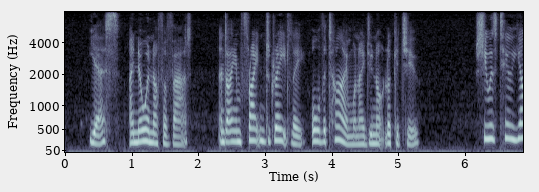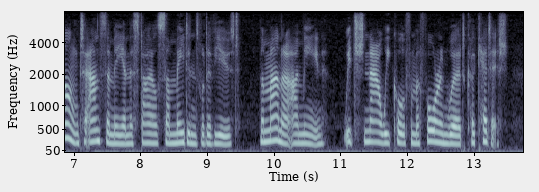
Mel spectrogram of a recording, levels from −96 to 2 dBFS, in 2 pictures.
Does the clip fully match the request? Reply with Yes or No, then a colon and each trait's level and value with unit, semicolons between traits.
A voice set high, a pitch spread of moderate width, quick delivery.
Yes: high, 205 Hz; average, 3.5 semitones; fast, 215 wpm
